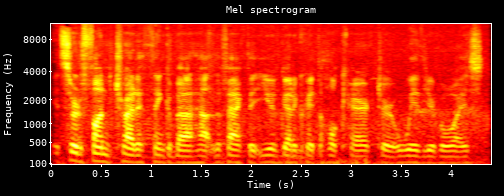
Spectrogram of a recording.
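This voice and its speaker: A man's voice: fairly low pitch, little pitch movement, quick pace, fairly bright tone. A man talking off the cuff in a documentary interview, thoughtful and earnest. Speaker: voice actor. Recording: noisy ambience, distant microphone.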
